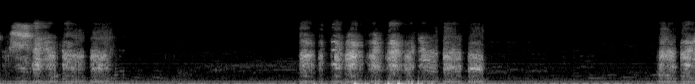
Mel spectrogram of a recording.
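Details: Pet Goffin's cockatoo, a thirteen-year-old male, babbling in his own made-up language: three bursts of rapid, raspy, syllable-like squawks separated by pauses, over a constant low electrical hum.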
